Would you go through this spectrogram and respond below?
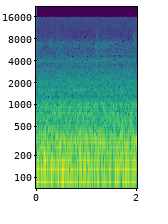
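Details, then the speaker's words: CVT car coasting down a steep hill with feet off the brake: a steady low hum and light whistle, the normal drone of the CVT holding revs under engine braking. "but I'm hearing like a light a light Whistling noise and and the humming as I'm going in there and that was a very steep hill"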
